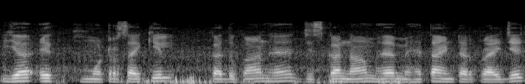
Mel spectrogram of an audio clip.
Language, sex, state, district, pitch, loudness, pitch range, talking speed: Hindi, male, Bihar, Katihar, 130 Hz, -18 LUFS, 125-145 Hz, 135 wpm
